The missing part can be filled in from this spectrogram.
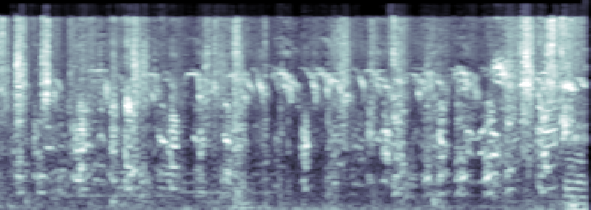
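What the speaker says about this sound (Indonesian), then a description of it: "mau dikasih makan langsung berisik." Chickens cluck and squawk noisily at feeding time beside a rural hut in Indonesia, a dense, close, continuous flurry of overlapping calls with no talk.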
